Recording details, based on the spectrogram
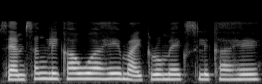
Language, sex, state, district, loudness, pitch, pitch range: Hindi, female, Madhya Pradesh, Bhopal, -15 LUFS, 235 Hz, 230-255 Hz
